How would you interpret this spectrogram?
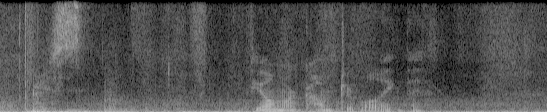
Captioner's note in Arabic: تنهدات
